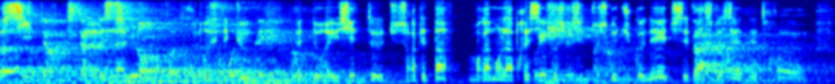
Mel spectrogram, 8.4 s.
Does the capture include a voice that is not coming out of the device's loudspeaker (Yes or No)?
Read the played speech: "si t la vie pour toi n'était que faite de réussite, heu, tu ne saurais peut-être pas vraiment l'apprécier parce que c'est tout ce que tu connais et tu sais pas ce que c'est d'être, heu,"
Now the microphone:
Yes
